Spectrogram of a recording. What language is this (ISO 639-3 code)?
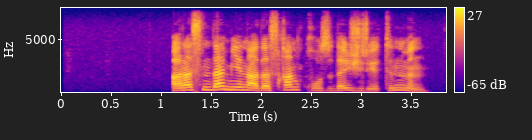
kaz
